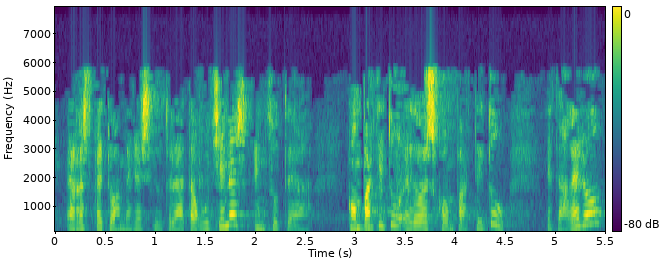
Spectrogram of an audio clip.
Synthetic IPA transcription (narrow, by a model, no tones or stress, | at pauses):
e̞re̞spe̞t̪uambe̞ɾe̞siðut̪e̞laet̪aɣ̞ut͡ʃiene̞se̞nt͡sut̪e̞a | ko̞mpaɾt̪it̪uʔe̞ðo̞e̞sko̞mpaɾt̪it̪u | e̞t̪aɣ̞e̞ɾo̞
